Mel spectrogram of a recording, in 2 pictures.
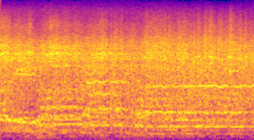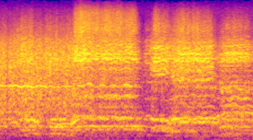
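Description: A choir singing slow, long-held notes in several voices.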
